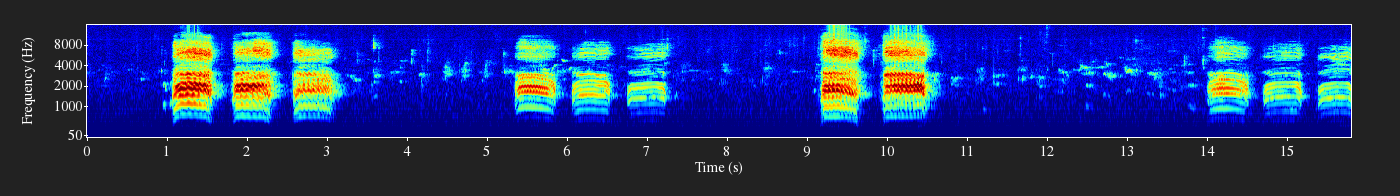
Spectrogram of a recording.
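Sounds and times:
Carrion crow Corvus corone cawing: 0:01.1 - 0:03.2, 0:05.4 - 0:07.3, 0:09.2 - 0:10.6, 0:14.0 - 0:15.8.

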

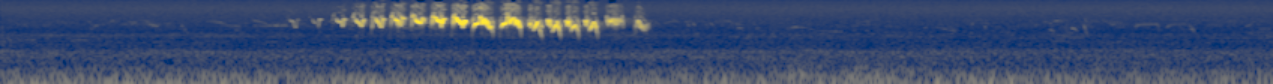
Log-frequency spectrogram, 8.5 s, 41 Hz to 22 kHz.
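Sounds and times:
common chaffinch singing: 0:02.2 - 0:04.3.

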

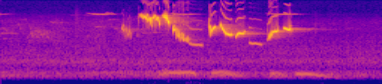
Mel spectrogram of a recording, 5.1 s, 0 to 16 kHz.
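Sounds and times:
European robin Erithacus rubecula singing high whistled notes: 0:01.6 - 0:04.0.

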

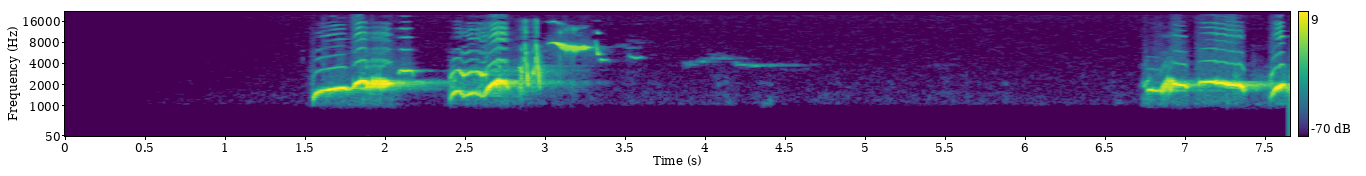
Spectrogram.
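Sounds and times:
common blackbird Turdus merula singing: 0:01.6 - 0:04.6, 0:06.8 - 0:07.6.

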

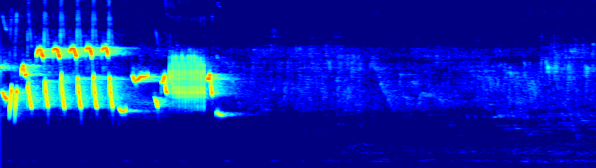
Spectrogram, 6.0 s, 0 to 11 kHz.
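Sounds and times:
Eurasian wren Troglodytes troglodytes singing: 0:00.0 - 0:02.4.

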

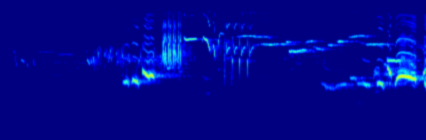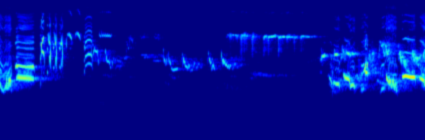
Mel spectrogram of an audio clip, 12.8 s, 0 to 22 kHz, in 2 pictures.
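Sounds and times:
common blackbird twittering with whistled slurs: 0:01.8 - 0:08.1, 0:09.8 - 0:12.7.

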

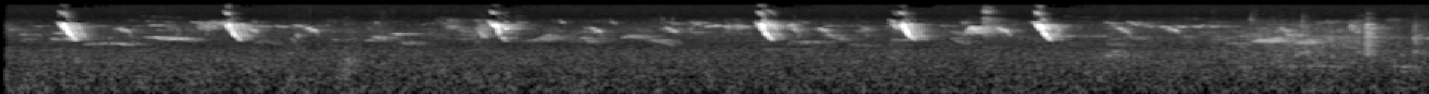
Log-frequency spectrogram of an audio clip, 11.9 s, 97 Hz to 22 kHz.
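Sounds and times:
House sparrow Passer domesticus chirping: 0:00.1 - 0:11.9
background hiss: 0:00.1 - 0:11.9.

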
